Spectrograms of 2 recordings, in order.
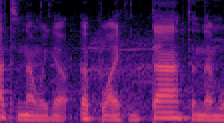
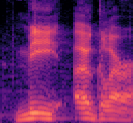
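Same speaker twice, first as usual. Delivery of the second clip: joking mock caveman voice, lower; 4 semitones lower, 3 dB louder than usual. Joking about a made-up word, saying it in a joking caveman voice. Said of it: "Ugler sounds like a caveman word".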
